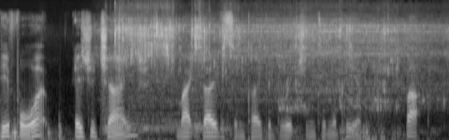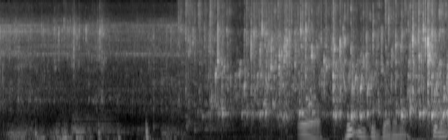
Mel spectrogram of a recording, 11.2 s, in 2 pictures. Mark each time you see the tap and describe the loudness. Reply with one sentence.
You can hear the tap from 0.0 to 11.1 s, getting quieter then louder.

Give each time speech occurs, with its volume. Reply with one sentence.
You can hear the speech from 0.0 to 5.4 s, getting quieter; and briefly from 9.3 to 11.1 s.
